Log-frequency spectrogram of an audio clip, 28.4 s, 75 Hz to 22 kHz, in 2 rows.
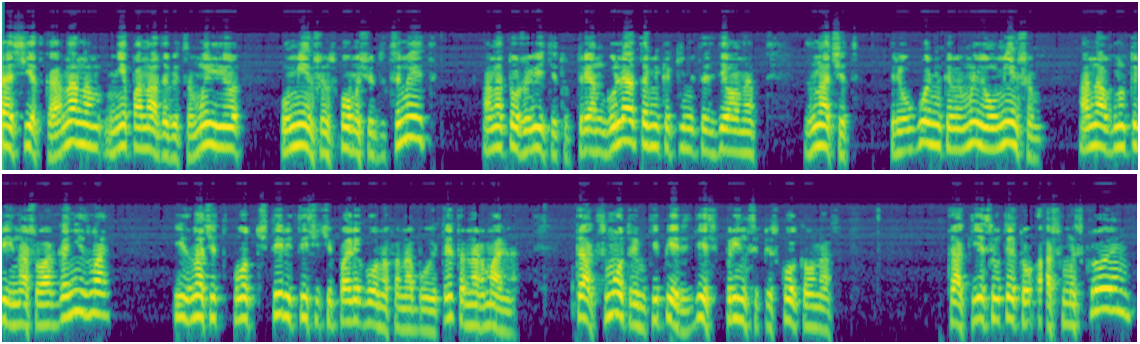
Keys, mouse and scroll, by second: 3.9-5.7 drag, 11.0-15.7 drag, 19.0-20.0 drag, 20.6 middle click, 21.5 click, 22.7 middle click, 27.2 h.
